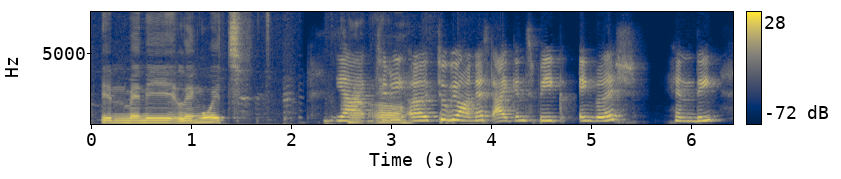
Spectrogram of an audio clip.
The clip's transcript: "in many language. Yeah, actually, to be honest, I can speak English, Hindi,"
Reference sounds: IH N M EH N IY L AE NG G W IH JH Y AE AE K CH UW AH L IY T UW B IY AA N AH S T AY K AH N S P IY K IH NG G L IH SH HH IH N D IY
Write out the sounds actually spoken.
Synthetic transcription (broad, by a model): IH N M EH N IY L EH NG G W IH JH Y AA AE K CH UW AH L IY T UW B IY AA N AH S T AY K AH N S P IY K IH NG G L IH SH HH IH N D IY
